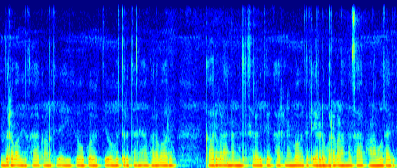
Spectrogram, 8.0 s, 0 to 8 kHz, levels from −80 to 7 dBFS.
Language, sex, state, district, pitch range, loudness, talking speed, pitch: Kannada, male, Karnataka, Bijapur, 145-150 Hz, -16 LUFS, 130 wpm, 145 Hz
